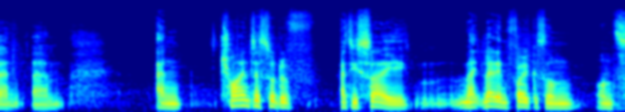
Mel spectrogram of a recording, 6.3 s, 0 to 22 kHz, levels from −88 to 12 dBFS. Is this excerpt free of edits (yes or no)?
yes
